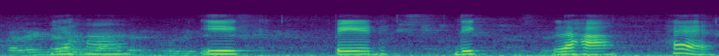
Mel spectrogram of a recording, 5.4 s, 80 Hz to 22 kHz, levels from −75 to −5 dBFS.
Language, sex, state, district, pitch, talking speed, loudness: Hindi, female, Madhya Pradesh, Bhopal, 120 Hz, 65 wpm, -18 LUFS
